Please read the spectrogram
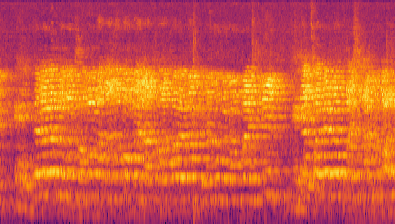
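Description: A high voice singing long, held notes with no instruments, breaking off briefly about four seconds in before going on.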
